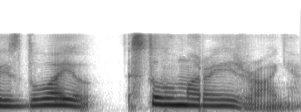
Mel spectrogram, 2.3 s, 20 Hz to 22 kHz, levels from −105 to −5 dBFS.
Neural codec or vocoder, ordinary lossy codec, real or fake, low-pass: codec, 16 kHz, about 1 kbps, DyCAST, with the encoder's durations; MP3, 48 kbps; fake; 7.2 kHz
